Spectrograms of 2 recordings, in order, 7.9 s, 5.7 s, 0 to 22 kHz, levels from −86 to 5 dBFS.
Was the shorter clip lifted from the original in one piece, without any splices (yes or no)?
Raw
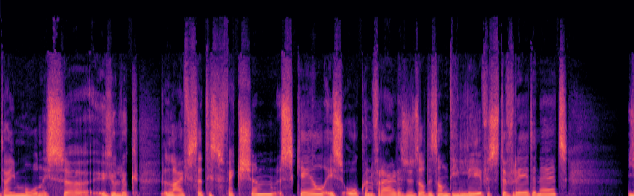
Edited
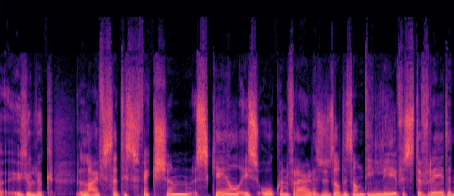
yes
